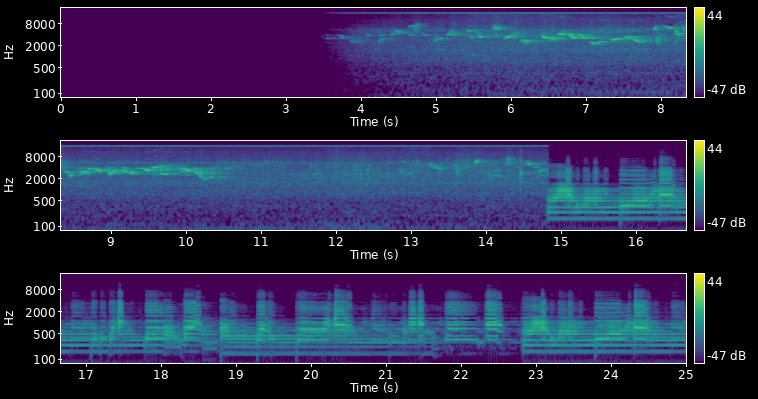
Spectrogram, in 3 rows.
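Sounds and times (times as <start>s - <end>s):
birds chirping and singing: 3.6s - 14.8s
outdoor background hiss: 3.6s - 14.8s.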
